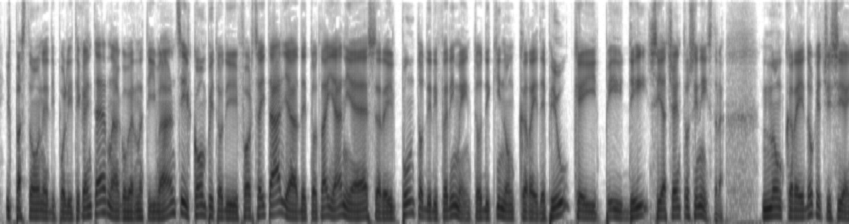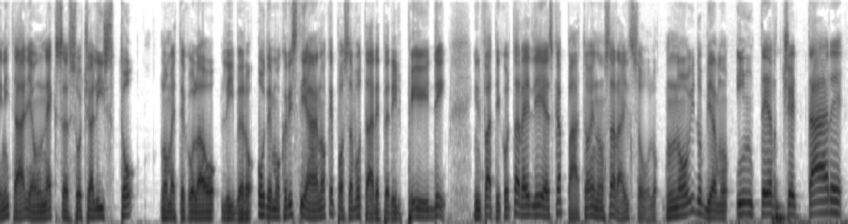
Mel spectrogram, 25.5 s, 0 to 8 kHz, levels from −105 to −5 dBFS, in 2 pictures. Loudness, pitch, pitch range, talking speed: -24 LUFS, 100 Hz, 90-120 Hz, 160 wpm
